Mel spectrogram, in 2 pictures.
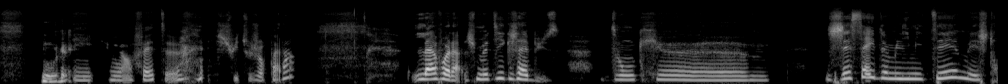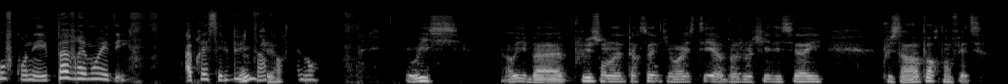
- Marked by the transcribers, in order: laughing while speaking: "Ouais"; other background noise; distorted speech; chuckle; drawn out: "hem"; chuckle; tapping; chuckle
- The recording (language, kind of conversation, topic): French, podcast, Peux-tu nous expliquer pourquoi on enchaîne autant les épisodes de séries ?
